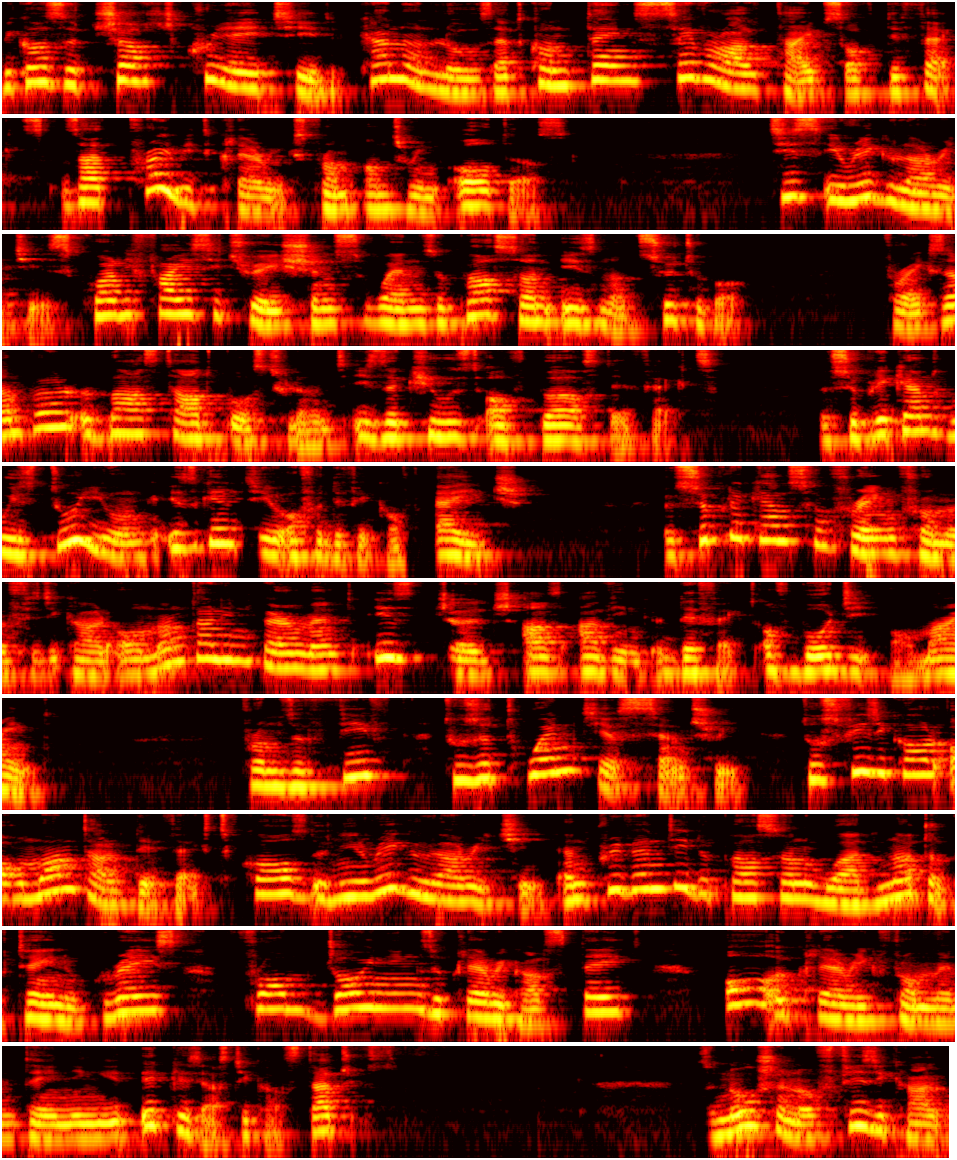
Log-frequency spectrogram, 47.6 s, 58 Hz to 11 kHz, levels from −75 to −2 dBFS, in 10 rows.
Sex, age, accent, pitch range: female, 30-49, French, 160-255 Hz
